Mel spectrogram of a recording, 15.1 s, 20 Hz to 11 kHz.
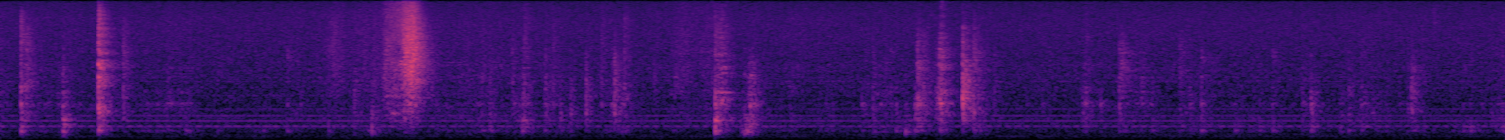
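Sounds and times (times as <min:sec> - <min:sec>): faint steady hum: 0:00.0 - 0:15.0
rustling scrape: 0:03.3 - 0:04.4.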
